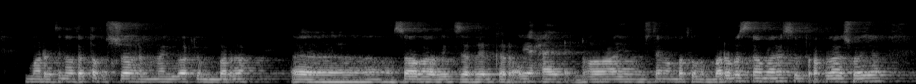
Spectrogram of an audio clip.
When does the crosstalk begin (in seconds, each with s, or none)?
none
